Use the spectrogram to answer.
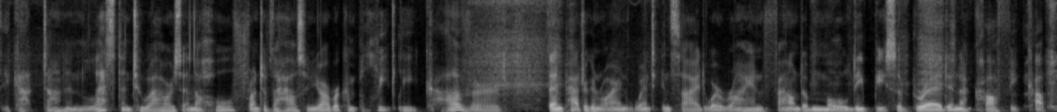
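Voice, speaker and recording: Low, lively male storyteller with gravelly edge. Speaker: radio theatre host and reader. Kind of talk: live dramatic story reading. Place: live radio reading before a small group.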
